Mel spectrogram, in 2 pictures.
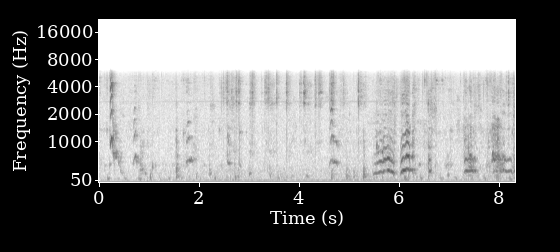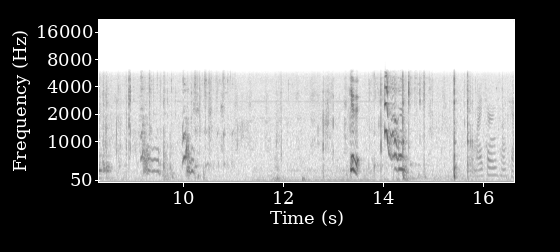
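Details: Excited pet poodle playing with a favorite Jolly ball indoors, his happy noises coming as bursts of squeaky, bending whines and short whimpers, mixed with knocks and clatter from the ball and furniture, then quieter gaps.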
